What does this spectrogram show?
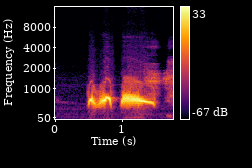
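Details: Brief spotted dove urging coo, 'thổ' style, said to agitate wild and lure doves: a wavering first coo followed by a long smooth falling coo.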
